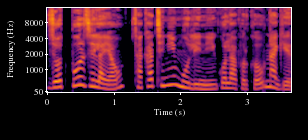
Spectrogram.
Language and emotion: Bodo, neutral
